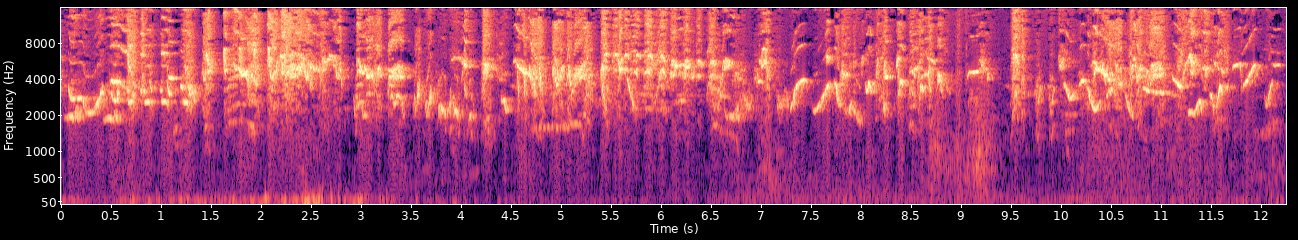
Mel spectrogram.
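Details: An Indonesian kacer, the Oriental magpie-robin, sings nonstop for twelve seconds: rich, varied phrases of bright whistles, scratchy chips and fast trills, with rapid pitch jumps and many mimic-like notes over a low rumbling background.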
